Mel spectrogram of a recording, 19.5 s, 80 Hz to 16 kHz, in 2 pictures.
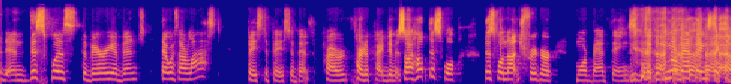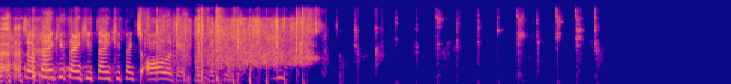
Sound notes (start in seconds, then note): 8.5 laugh; 11.8 applause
